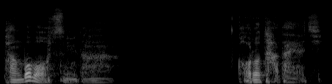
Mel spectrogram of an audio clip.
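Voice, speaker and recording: A man preaching a sermon as pastor, dramatic, acting out voices and swinging from loud bursts to near whispers. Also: deep voice, animated, unhurried, husky.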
